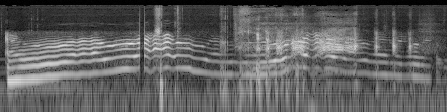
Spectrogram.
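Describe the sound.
A woman imitates fighting cats, the noise she uses to stop her own cats fighting: one long, loud, wavering yowl that rises and dips, breaking into harsher, snarling cries toward the end.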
